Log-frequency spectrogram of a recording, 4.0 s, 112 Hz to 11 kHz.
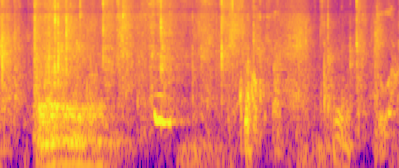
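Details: A five-year-old female Golden Retriever, playing with a bottle while surrounded by six 7-week-old puppies, gives a brief, high whimpering whine, with a person's voice nearby; October 2013, Haute-Savoie, France.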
